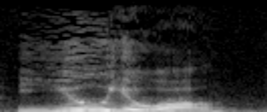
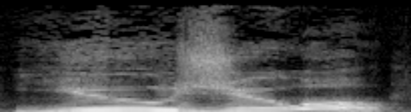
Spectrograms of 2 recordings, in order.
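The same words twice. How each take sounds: First: The middle consonant is said without voicing. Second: The middle consonant is a voiced buzzing zh. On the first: The speaker calls it wrong. "pronounces the word usual as usual" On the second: The speaker calls it right. "needs to be voiced"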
